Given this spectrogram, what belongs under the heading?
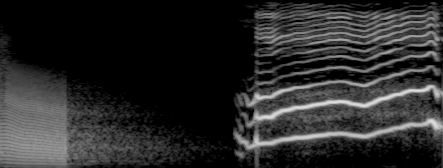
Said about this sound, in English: Wailed …. …'s being mean to me!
